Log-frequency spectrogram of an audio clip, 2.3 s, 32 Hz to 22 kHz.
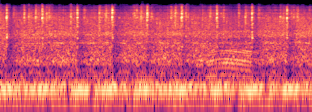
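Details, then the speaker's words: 1969 Camaro V8 at idle with headers: a sharp puffing tick over the rumble. The exhaust leak at the header flange persists after fitting copper gaskets, as with the previous factory MLS and Holley gaskets; the flange is suspected to be warped. "Put the copper gaskets in. You can still hear the exhaust leak. I can put my finger right there and I can feel it pulsing up"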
